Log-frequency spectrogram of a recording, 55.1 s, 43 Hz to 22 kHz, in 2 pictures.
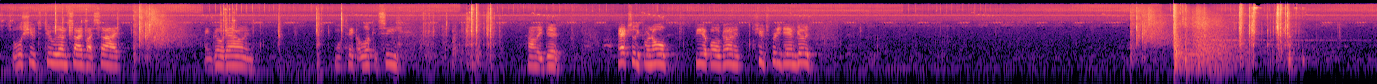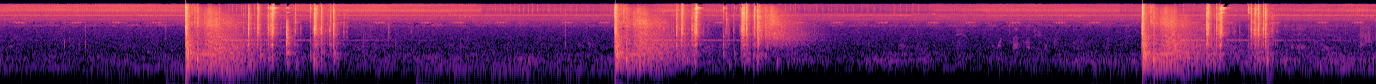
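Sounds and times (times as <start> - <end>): rifle bolt metallic clicks: 1.0 - 1.4, 4.4 - 5.7, 22.7 - 26.2, 31.2 - 34.5, 39.8 - 43.4, 50.8 - 53.1
rifle shots echoing: 1.0 - 5.1, 22.6 - 26.5, 31.0 - 34.6, 39.8 - 43.9, 50.4 - 53.3.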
